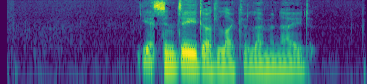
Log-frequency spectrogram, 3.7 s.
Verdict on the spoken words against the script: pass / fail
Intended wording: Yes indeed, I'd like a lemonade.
pass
